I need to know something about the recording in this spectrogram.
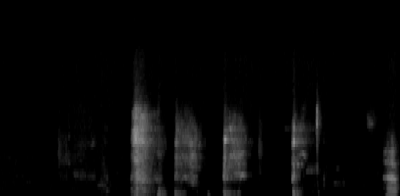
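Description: A run of several short coughs, each starting sharply and dying away quickly, faint over a video-call line.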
